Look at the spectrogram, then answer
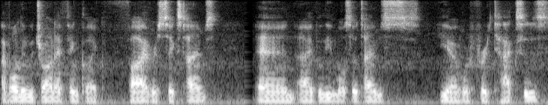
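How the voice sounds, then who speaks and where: With music in the background, a man with a non-native accent and a very deep, low pitch speaks at a fairly slow pace in a monotone, flat intonation. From New Jersey. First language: not English. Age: 20s. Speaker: trading educator. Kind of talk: live Q&A stream. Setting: livestream. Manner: casual, many fillers.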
